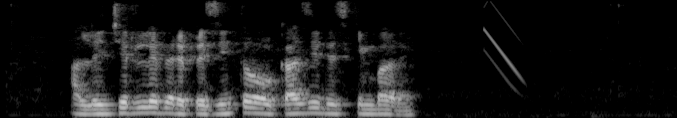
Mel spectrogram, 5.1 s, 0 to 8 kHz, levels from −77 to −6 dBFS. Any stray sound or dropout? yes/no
yes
